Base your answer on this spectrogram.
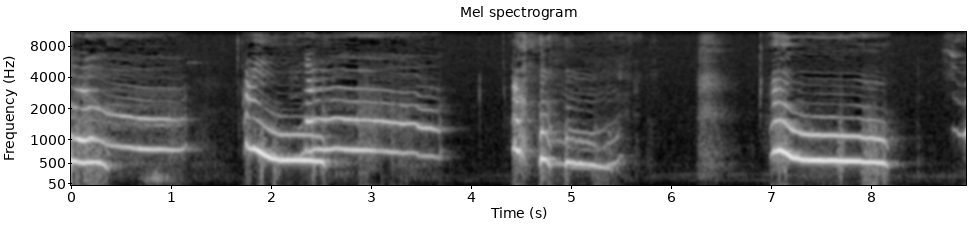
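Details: Puppies learning to howl: several drawn-out, tonal howls around two seconds each, starting high and sliding down then holding steady, separated by short silent gaps, with brief yips between.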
